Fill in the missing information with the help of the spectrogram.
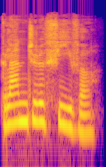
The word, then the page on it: glandular fever: British English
